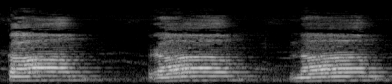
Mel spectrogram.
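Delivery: काम, राम, नाम with a loud, held आ; vowel stress. Shown as a demonstration. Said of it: "आ स्वर पर बल अधिक पड़ने के कारण".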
